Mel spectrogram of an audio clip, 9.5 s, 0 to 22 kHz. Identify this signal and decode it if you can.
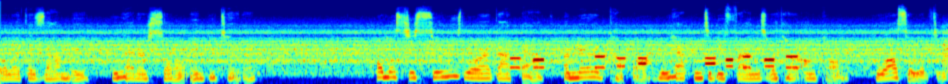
DTMF, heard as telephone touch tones, dialled by hand, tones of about 100 ms, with radio hiss, a squelch burst at the end and speech in English. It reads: 21 350 04343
